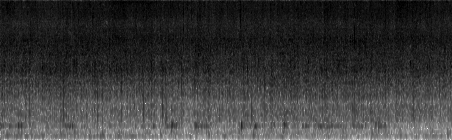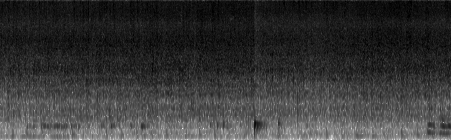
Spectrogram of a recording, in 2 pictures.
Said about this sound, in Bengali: হলুদ দিয়ে দিয়ে কপিটা একটু ভাজাভাজি করে নিই।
